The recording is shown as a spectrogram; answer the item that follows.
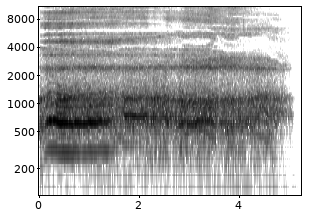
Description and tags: Dying Breath
For making an undead-like effect effect for games.
Recorded with a Zoom H2.
hell, living, reaper, life, grim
